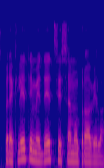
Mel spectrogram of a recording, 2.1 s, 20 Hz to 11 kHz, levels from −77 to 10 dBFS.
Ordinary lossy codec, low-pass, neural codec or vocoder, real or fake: none; 7.2 kHz; none; real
